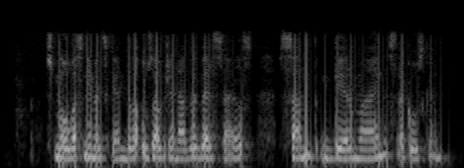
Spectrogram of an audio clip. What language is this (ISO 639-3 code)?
ces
